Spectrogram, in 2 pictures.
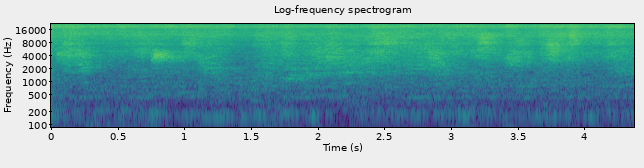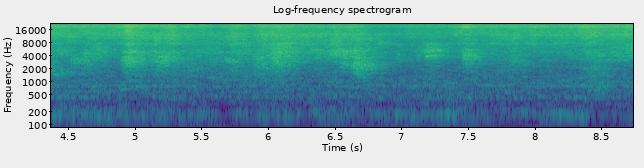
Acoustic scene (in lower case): restroom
